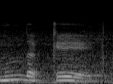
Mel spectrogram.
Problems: constant background noise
